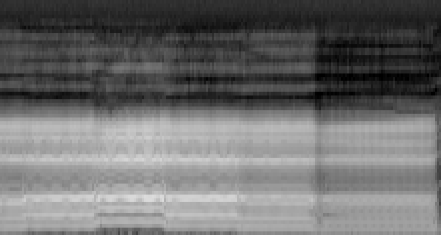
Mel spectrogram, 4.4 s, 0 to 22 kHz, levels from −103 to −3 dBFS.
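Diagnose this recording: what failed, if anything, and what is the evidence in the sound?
Nothing failed in this music recording, and no stage of the chain leaves a trace in the sound. It carries no audible dropouts, distortion, noise or timing disturbance at any point.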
